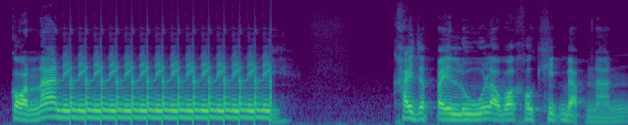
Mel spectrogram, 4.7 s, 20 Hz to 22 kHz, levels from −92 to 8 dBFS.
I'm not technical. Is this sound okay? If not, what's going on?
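No, there's a broken-record loop from 0.52 to 2.03 seconds: a tiny slice of the speech, about 0.12 seconds long, plays 13 times back to back. Likely the player or stream stalled and kept resending that last bit, so whatever came next is gone.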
